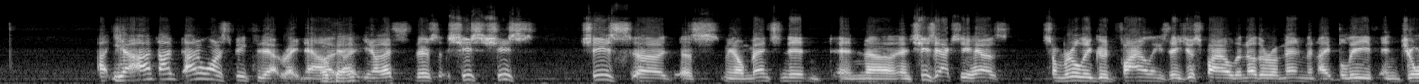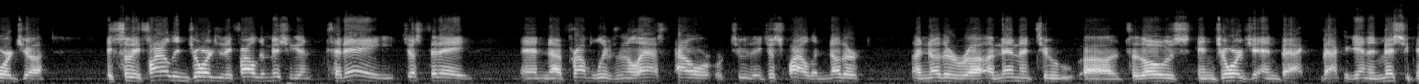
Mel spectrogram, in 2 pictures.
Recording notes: Phone interview. AUDIO CREDIT TO WVW-TV.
